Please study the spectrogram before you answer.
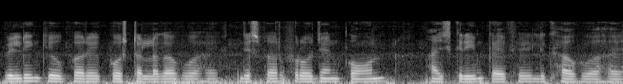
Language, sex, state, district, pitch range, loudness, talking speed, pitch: Hindi, male, Uttar Pradesh, Lucknow, 130-135 Hz, -16 LUFS, 165 wpm, 130 Hz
